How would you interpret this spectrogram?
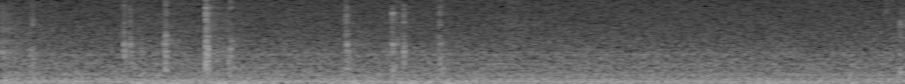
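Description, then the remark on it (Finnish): A short burst of computer keyboard typing, several quick, irregular key clicks, fairly quiet over a steady low electrical hum, as the name of a topic area is typed into an exam tool; no one talking. “Määritellään vielä toinen aihealue, eli klikataan lisää aihealuetenttiin painiketta ja kirjoitetaan aihealueen nimi.”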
